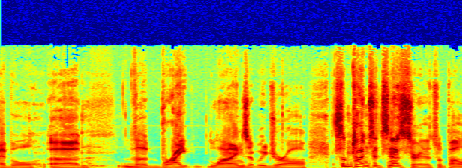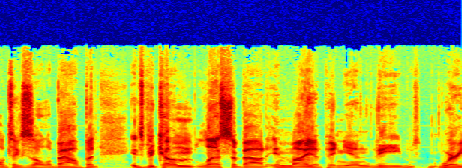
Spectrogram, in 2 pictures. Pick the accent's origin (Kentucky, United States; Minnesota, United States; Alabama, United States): Alabama, United States; Montgomery; I was born and raised here in Montgomery, born and raised in Alabama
